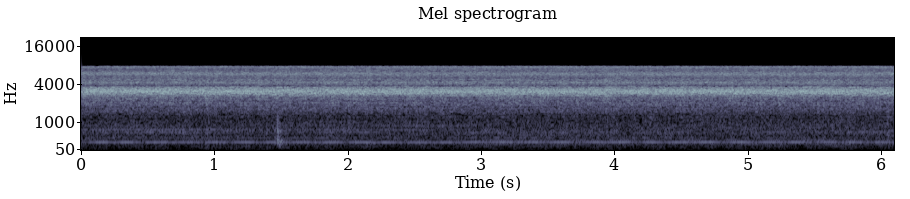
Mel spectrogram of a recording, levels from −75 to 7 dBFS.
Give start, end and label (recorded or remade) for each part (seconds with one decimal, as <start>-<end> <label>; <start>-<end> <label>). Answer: 0.0-6.1 recorded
